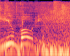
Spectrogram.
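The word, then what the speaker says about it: Youboty: And Buffalo likes picking these guys, but this is pronounced Yuboti, but we're gonna have to call him Casey and the Sunshine Band.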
